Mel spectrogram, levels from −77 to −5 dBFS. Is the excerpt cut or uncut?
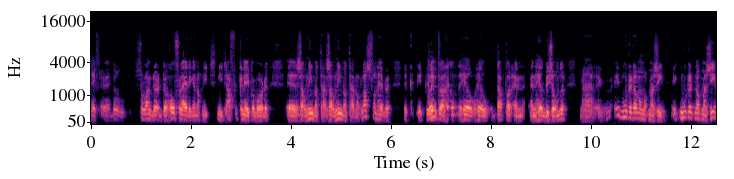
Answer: cut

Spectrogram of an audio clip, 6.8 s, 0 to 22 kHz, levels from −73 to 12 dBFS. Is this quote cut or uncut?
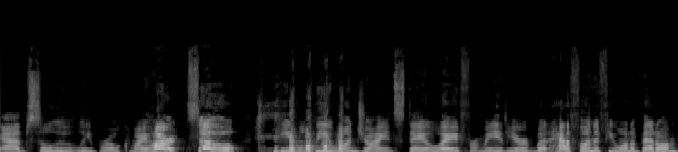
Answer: cut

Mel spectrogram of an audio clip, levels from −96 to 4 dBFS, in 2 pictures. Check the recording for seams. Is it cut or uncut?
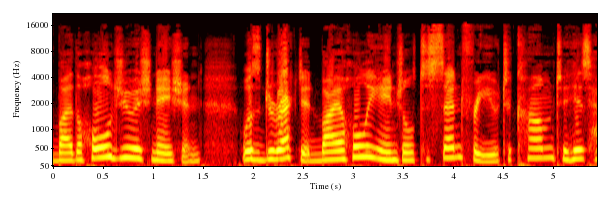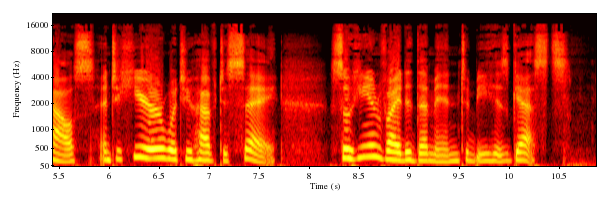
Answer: uncut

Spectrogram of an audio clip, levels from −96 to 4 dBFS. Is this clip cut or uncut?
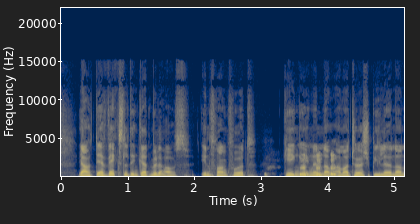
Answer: uncut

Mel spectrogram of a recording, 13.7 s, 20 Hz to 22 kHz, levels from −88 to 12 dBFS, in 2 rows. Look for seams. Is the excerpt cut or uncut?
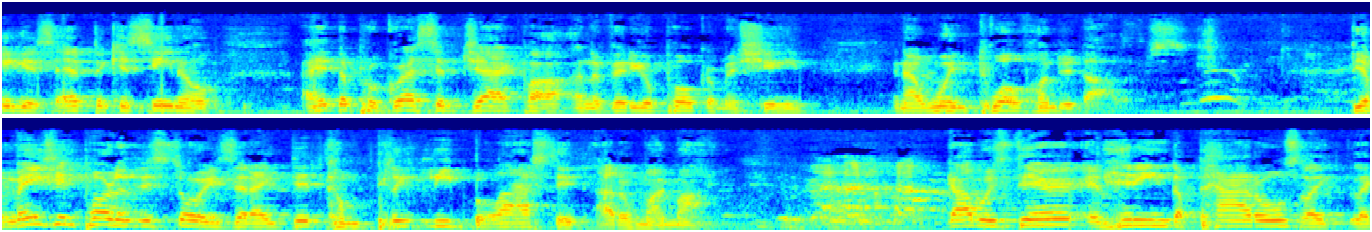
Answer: cut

